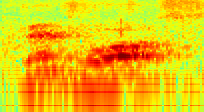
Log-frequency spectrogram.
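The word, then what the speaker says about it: rendezvous: अंग्रेजी में केवल एक ही वर्ड है जिसमें जेड जो है वो साइलेंट होता है, ये है रेड वॉस।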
